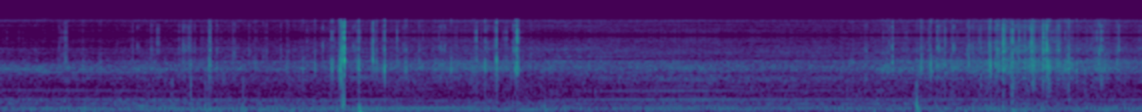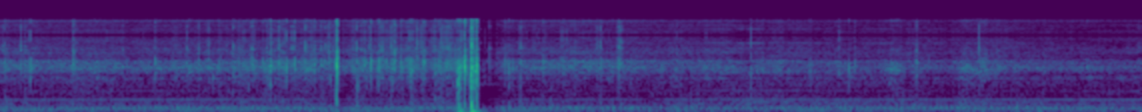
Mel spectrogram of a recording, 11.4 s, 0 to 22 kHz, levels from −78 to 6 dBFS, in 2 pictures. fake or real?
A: real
